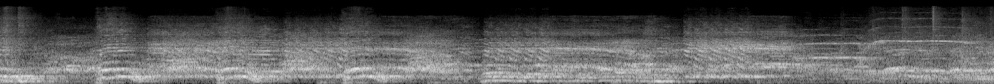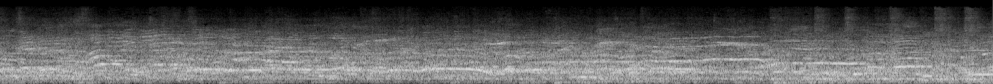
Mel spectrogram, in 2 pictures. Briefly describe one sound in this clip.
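Loud dance music with a singing voice plays over loudspeakers.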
